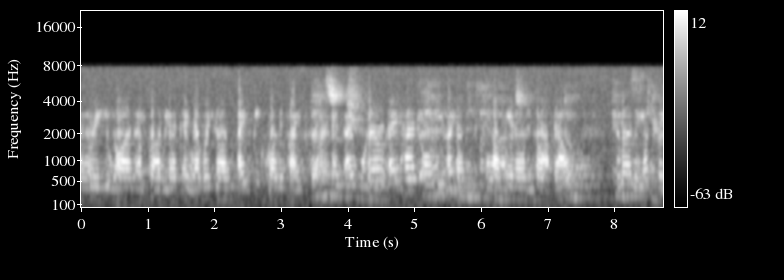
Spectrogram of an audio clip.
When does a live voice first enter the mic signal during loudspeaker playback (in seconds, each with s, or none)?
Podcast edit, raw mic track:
3.4 s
